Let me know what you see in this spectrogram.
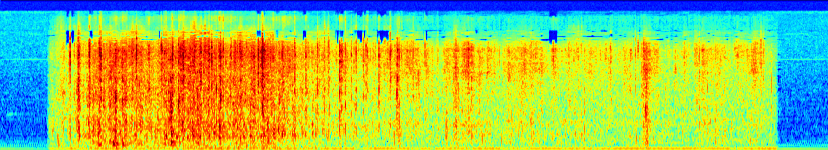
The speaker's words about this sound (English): Yeah, the bird is on the wing. There are lots of birds in the archives of Derek Taylor's suitcase.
